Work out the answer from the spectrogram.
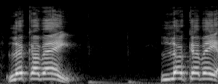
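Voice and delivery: high, sing-song look at me; proudly showing off the hat; delighted showing off. Real, not acted. Gamer showing off his chef hat, delighted.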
